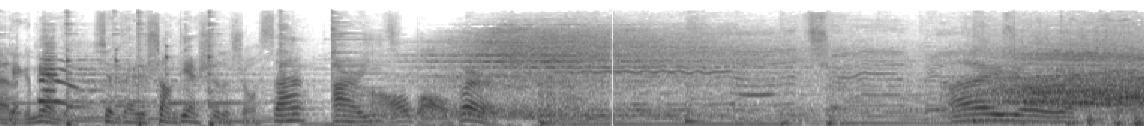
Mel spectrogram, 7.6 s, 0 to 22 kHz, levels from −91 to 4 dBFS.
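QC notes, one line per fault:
4.07–4.11 s, Bluetooth dropout: a brief silent hole cuts into the sound, which resumes as though it had kept playing underneath. The likely cause is a wireless packet arriving too late and being discarded. Roughly 21 ms is missing, consistent with one lost frame.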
